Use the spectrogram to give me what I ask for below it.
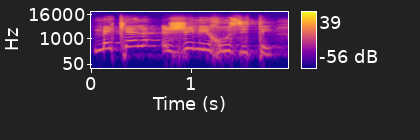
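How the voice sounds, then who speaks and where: A woman's voice: high voice, measured pace. A young woman with a Quebec French accent, telling a story as a stand-up comedian on a club stage and acting out the voices in it. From Montreal. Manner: lively storyteller, acts out quoted voices. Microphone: handheld stage mic.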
